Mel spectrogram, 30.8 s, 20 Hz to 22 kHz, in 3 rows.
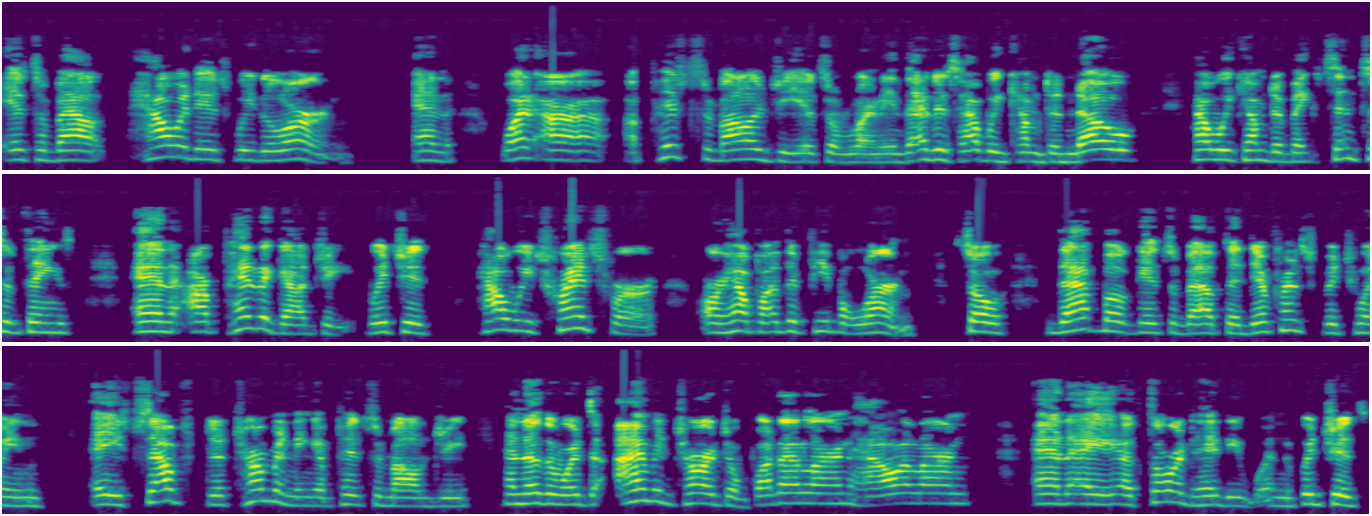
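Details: Dysarthria in an 80-year-old woman with ALS (Lou Gehrig's disease), which also affects her breathing; she says she is already having quite a bit of trouble speaking but is still intelligible.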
